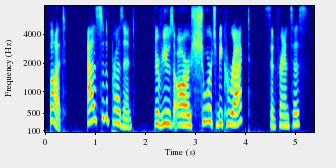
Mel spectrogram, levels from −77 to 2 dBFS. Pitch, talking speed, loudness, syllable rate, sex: 255 Hz, 155 wpm, -19 LUFS, 4.3 syllables/s, female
